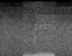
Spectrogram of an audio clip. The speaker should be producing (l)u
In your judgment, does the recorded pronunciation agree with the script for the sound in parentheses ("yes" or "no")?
no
